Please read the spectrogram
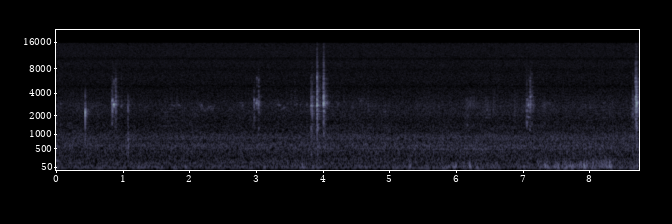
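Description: Manual caulk gun clicking a handful of times as its trigger is squeezed to push painter's caulk into trim joints, over a low steady rumble.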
